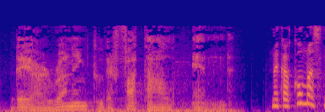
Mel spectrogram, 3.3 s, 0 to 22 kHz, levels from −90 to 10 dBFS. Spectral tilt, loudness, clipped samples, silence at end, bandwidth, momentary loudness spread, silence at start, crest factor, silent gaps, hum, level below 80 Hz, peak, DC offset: -5 dB/octave; -26 LUFS; under 0.1%; 0 s; 8.8 kHz; 12 LU; 0 s; 18 dB; none; none; -34 dBFS; -6 dBFS; under 0.1%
